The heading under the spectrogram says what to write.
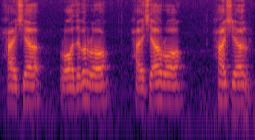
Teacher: حاشر میں بھی را ساکن ہوگی، اس سے پہلے زبر ہے تو پھر را موٹی پڑ جائے گی۔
